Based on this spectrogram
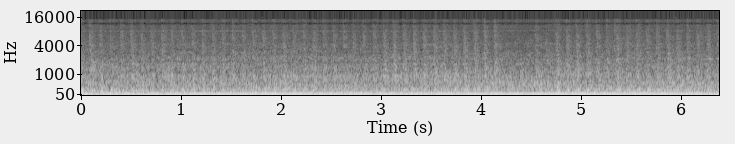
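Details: Old Komatsu WA180 wheel loader diesel running rough with a deep steady knock about four times a second under the rumble; suspected rod knock, engine died earlier and owner considers it cooked, unconfirmed.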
